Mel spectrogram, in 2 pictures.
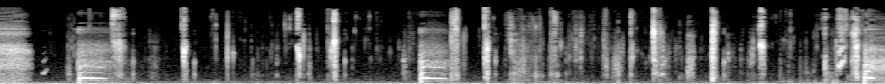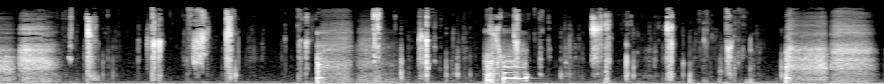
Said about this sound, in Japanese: キスもいいですよね。フェラほどにむしゃぶりつかず、お互いの吐息を確かめ合う。キス。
